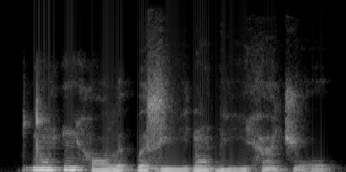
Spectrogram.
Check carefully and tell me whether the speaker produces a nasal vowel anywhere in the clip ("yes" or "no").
yes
